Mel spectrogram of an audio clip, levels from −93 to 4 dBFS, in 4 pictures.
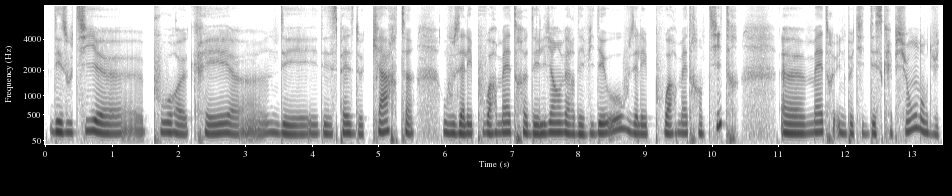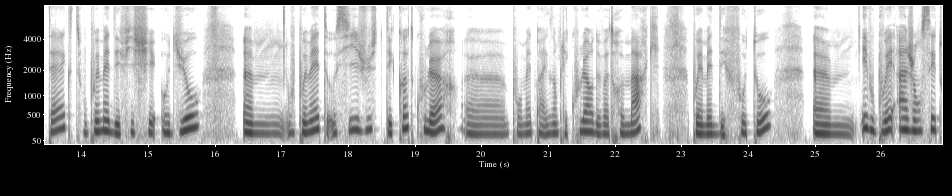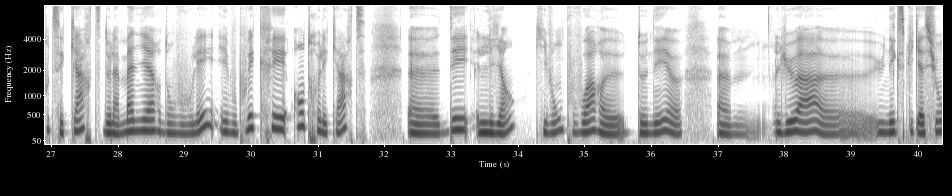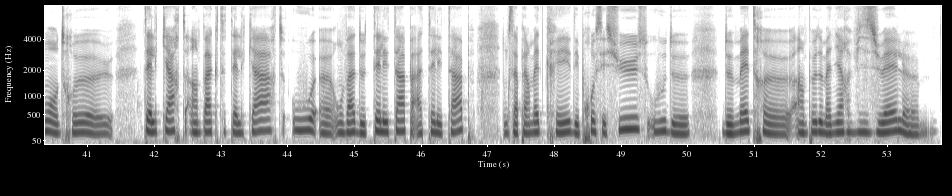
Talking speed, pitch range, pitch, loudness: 150 wpm, 155-185 Hz, 170 Hz, -31 LUFS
